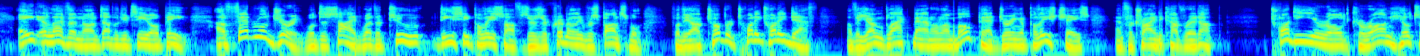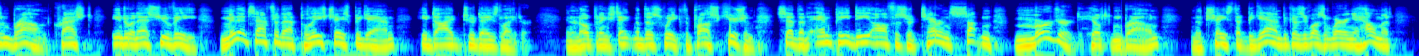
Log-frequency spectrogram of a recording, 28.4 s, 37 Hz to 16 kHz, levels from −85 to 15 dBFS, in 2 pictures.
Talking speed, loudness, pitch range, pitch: 190 wpm, -27 LUFS, 110-145 Hz, 125 Hz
